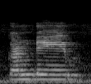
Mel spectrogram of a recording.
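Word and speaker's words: condemn: क्या है N silent यदि एम के बाद एन आए तो एन साइलेंट होगा जब भी एम के बाद एन आए तो आपका एन साइलेंट होता है कॉलम कंडेम आटम देखो एम के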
